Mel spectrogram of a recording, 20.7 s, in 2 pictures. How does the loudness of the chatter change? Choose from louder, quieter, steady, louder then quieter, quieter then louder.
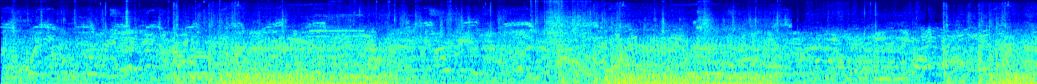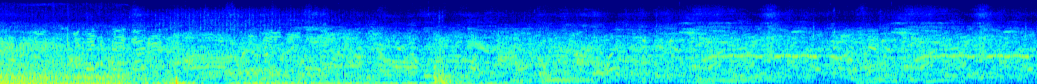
steady.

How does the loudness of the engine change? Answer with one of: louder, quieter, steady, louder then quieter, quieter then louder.
quieter.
